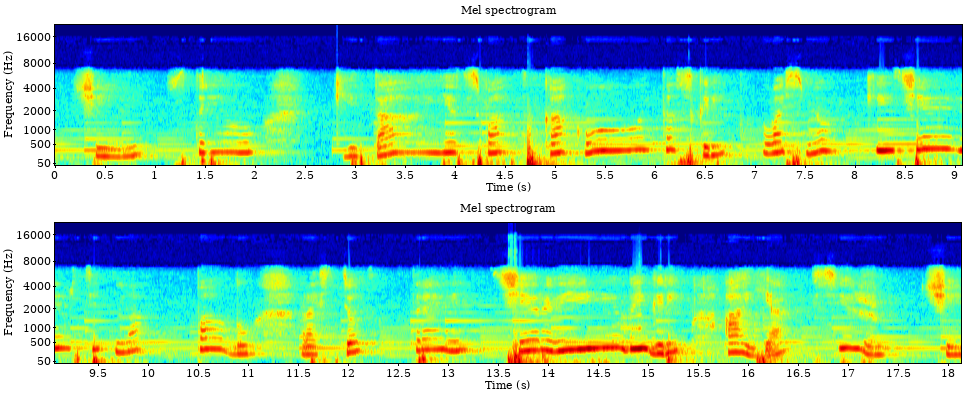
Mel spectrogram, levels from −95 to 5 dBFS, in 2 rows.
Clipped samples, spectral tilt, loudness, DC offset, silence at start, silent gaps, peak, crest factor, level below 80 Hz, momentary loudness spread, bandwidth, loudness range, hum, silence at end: under 0.1%; -5.5 dB/octave; -15 LUFS; under 0.1%; 0 s; none; 0 dBFS; 14 dB; -24 dBFS; 16 LU; 7.2 kHz; 7 LU; none; 0 s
